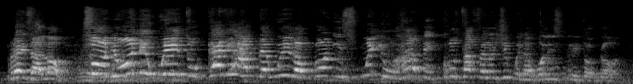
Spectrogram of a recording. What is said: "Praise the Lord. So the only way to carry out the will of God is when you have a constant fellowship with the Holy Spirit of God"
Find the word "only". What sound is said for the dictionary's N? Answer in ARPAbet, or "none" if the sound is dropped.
N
